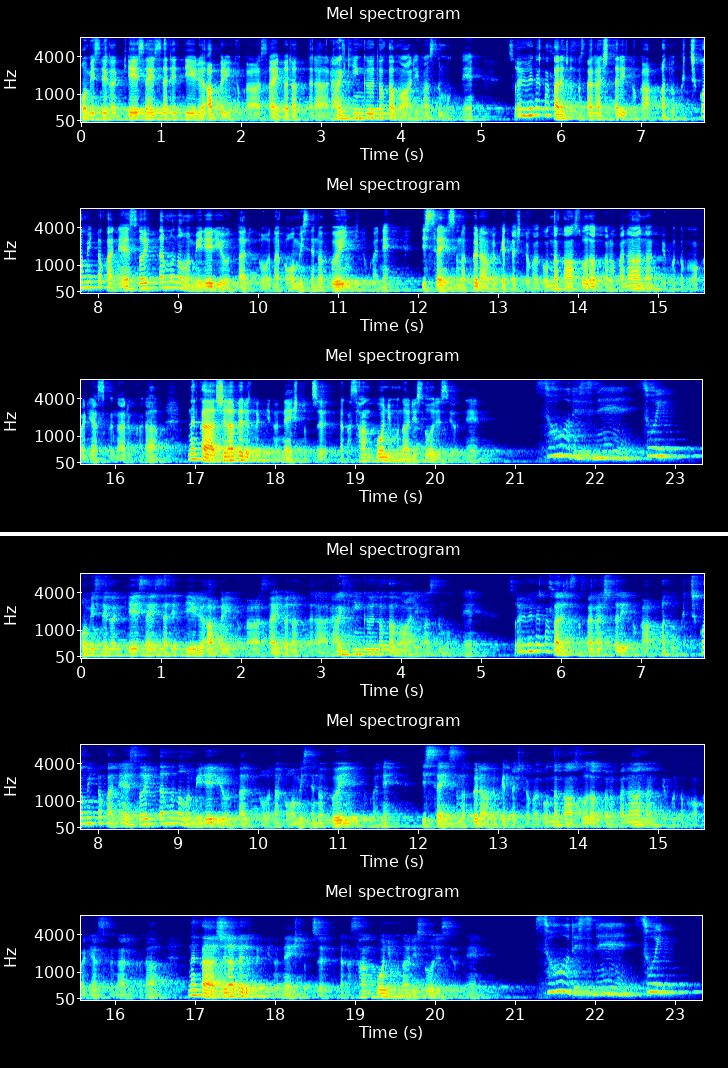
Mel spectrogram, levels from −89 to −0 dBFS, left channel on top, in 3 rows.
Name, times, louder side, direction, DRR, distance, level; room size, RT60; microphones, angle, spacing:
voice 1, 0.0-4.9 5.4-6.1 6.3-7.1 7.7-11.2 11.4-11.6 12.0-15.0 15.3-16.5 16.9-17.7 18.0-20.6, left 3 dB, 65° left, 8 dB, 1.1 m, -29 dB
voice 2, 21.3-22.9, right 1 dB, 90° right, 2 dB, 2.8 m, -34 dB
24.5 x 8.4 x 3.8 m, 1.4 s
head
